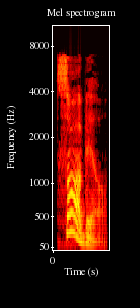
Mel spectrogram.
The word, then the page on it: sawbill: British English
